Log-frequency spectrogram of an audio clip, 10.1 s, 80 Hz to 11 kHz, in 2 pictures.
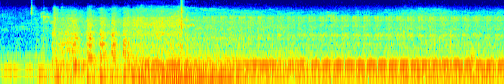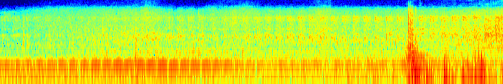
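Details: VW Polo Sedan, CFNA petrol engine, 105,000 km, before decarbonizing: cold start at 20°C after ~15 hours parked; starter whirs, engine catches, then light quick tapping over cold idle; piston knock that fades within a minute as it warms.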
